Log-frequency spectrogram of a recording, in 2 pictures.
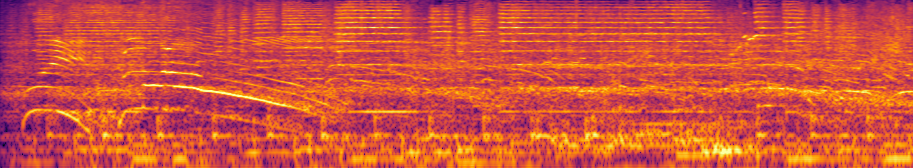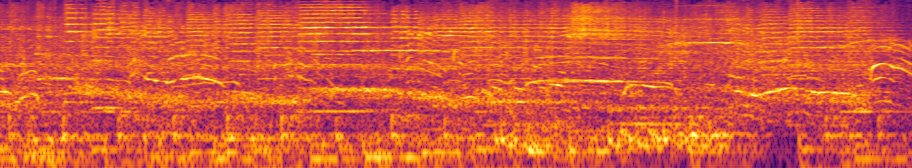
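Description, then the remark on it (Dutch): A packed arena roars with sustained cheering and whooping while a player shouts excitedly over the din during his walk-on entrance, the noise staying loud and dense throughout. “Je hoort hem dus inderdaad ook schreeuwen. Hij neemt je helemaal mee. En de sfeer is gewoon echt lekker.”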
